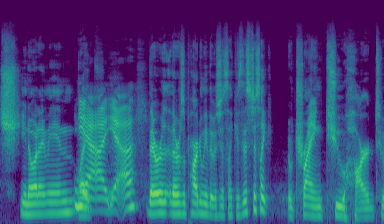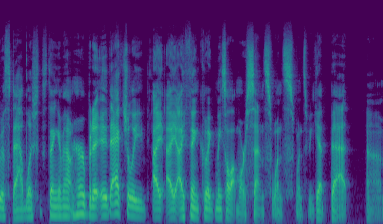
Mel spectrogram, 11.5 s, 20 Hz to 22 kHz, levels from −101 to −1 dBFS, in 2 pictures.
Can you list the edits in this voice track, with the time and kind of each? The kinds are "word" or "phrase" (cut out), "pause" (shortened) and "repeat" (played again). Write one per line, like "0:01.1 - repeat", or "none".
0:08.0 - pause

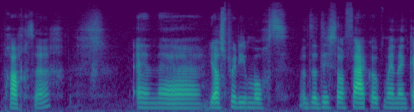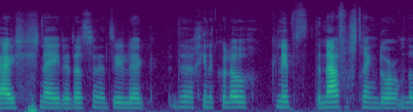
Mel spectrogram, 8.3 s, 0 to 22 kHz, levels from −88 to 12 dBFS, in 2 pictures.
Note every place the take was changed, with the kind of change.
0:05.7 - pause

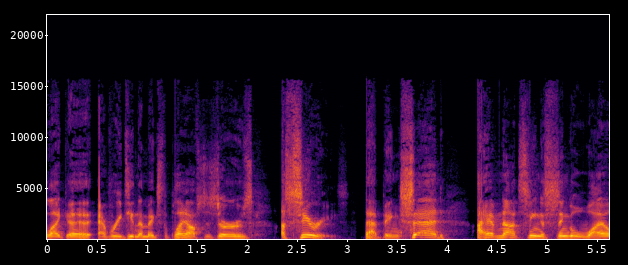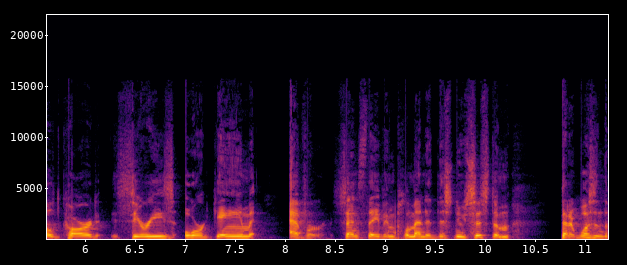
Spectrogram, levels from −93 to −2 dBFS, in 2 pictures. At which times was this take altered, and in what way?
0:03.1 - pause

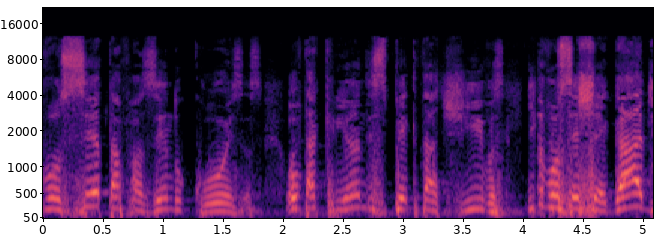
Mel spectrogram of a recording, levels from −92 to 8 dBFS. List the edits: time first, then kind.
0:02.1 - word
0:04.1 - word

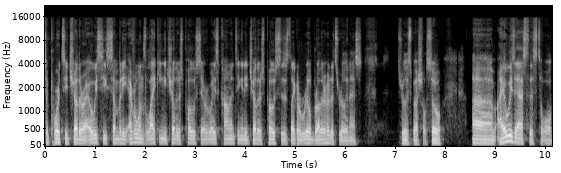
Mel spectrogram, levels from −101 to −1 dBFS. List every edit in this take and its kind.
none

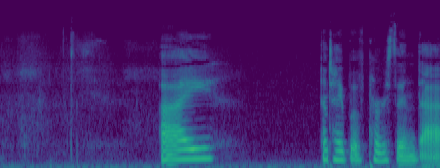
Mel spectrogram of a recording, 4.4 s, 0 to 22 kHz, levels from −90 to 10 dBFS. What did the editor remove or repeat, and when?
0:03.3 - word

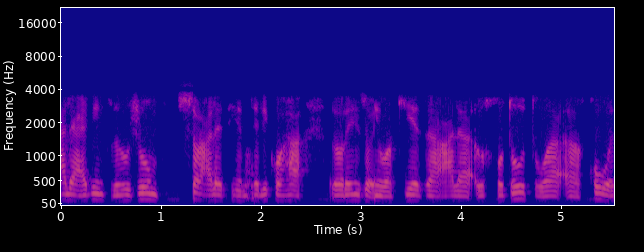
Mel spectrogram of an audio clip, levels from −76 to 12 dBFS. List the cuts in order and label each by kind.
0:03.1 - word

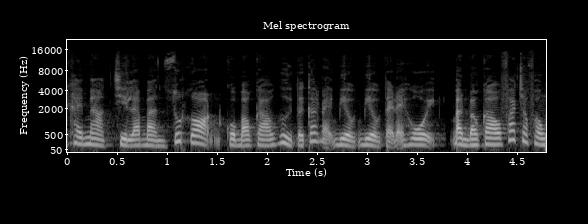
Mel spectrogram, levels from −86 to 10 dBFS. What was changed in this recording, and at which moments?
0:02.9 - repeat
0:03.8 - pause

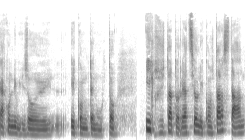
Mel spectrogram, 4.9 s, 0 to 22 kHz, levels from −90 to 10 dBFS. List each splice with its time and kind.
0:03.1 - phrase

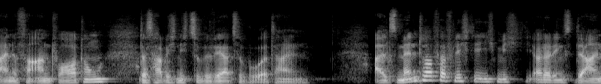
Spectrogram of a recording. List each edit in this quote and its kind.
0:01.4 - word
0:02.3 - word

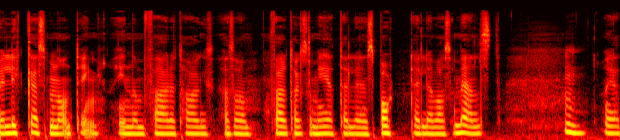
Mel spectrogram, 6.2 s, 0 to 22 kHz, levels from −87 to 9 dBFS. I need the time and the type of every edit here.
0:02.6 - pause

